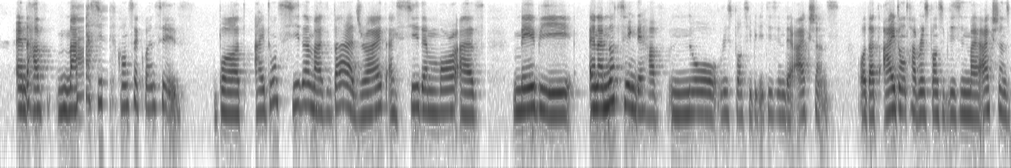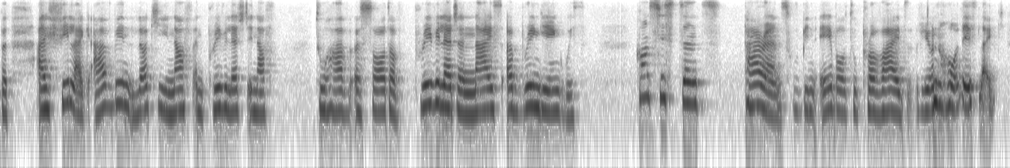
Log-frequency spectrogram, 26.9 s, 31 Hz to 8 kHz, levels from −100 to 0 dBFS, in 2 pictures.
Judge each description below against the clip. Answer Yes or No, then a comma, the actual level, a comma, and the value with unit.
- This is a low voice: No, high, 205 Hz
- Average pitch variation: Yes, average, 3.4 semitones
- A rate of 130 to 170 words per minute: Yes, average, 155 wpm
